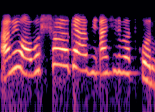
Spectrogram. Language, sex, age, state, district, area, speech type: Bengali, female, 45-60, West Bengal, North 24 Parganas, rural, conversation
